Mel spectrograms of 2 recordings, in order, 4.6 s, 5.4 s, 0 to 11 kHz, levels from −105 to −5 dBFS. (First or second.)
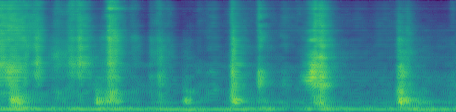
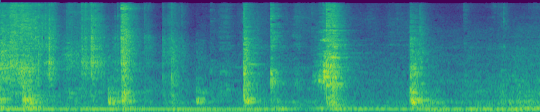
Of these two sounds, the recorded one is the second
